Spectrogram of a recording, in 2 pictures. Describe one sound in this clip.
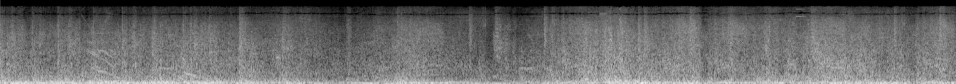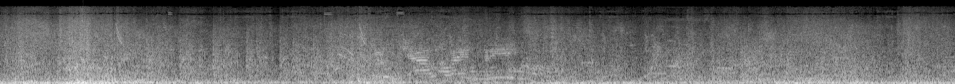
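Fiery explosions roar and boom in rapid bursts.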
